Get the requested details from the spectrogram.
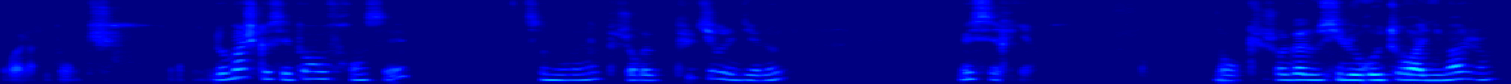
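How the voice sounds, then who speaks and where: Woman, let's play host, slightly higher voice, rambling commentary aimed at viewers. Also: moderate pace, pauses often, a little mellow, slight background noise. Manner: meandering, filler-heavy narration while playing; speaks directly to viewers.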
